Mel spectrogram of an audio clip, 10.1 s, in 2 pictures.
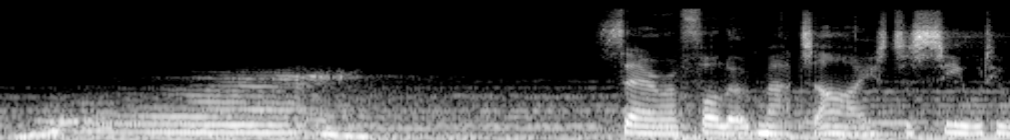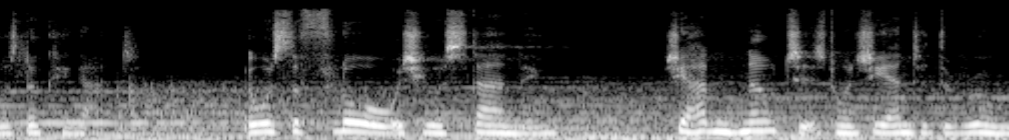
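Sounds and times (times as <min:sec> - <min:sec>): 
monster howling beyond a door: 0:00.1 - 0:02.0
speech: 0:03.0 - 0:10.0.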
